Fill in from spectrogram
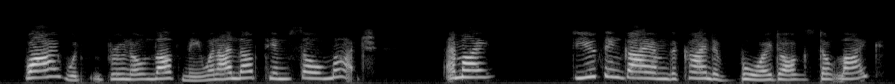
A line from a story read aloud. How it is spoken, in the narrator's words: he said in a choked voice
